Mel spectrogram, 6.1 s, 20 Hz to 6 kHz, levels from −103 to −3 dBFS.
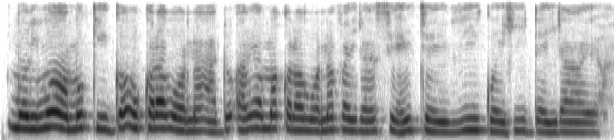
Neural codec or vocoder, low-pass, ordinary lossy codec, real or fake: codec, 16 kHz, 4 kbps, FunCodec, trained on Chinese and English, 50 frames a second; 5.4 kHz; none; fake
